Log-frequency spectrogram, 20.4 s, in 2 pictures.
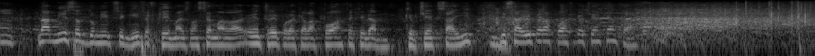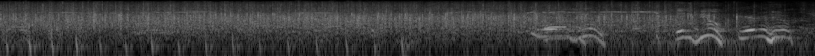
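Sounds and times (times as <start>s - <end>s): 
speech: 0.1s - 8.4s, 18.6s - 20.3s
laughter: 6.0s - 11.3s, 16.8s - 17.9s
audience applause: 8.3s - 20.3s.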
